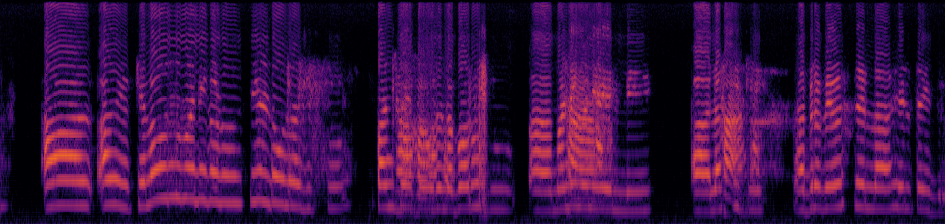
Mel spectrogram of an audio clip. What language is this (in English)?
Kannada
